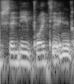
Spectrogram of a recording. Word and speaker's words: Sidney Poitier: Sidney Poitier? – Yeah.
